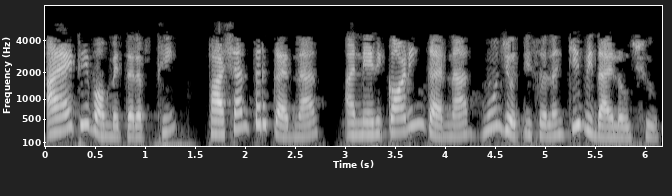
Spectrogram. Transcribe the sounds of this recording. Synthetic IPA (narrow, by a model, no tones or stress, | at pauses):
aajʈibɔ̃mbet̪əɾəft̪ʰib̥ʱaʃãnt̪əɾkəɾnaɾ | əneɾikɔɾɖiŋɡ̚kəɾnaɾɦũd͡ʒot̪isoləŋkiʋid̪ajləũt͡ʃʰũ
